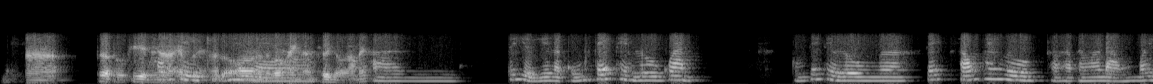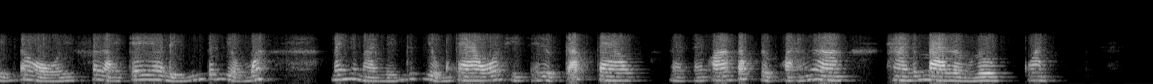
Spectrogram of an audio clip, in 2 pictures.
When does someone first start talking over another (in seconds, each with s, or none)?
1.5 s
